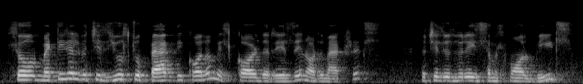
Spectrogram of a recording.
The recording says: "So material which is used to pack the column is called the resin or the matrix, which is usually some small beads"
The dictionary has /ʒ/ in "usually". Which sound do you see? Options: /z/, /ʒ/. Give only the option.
/z/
